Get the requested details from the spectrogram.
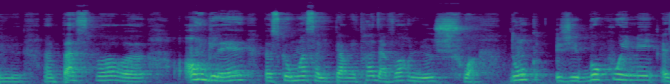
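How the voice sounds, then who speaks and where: A young woman with a Gabonese French accent gives a casual, hesitant book review, full of fillers and restarts. Her voice is low and mellow, and the room sounds roomy and echoey.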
